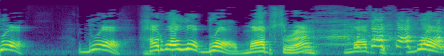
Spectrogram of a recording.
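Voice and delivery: very slow, loud, drawn-out, swooping show-off yell. Retelling how a friend tried on fur coats in a shop: imitating a friend yelling.

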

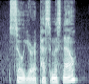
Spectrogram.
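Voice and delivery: ordinary talk

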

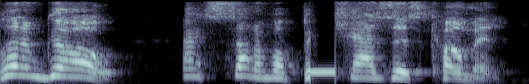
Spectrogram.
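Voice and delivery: mock very high, wild, high-pitched yell. Telling how the men rushed in and held someone back, imitating someone shouting. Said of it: "Pillman shouts".

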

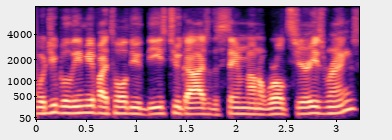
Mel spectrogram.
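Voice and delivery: ordinary talk

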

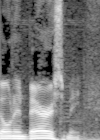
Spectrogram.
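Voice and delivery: normal talking voice

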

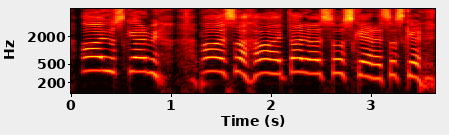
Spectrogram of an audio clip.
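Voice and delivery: high-pitched put-on Spanish accent, female voice.

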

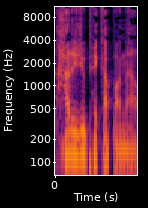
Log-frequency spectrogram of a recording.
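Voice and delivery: rushed, rattled-off delivery. Retelling how Clarice asks Lecter how he noticed: imitating Clarice asking very quickly. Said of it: "she says that very quickly".

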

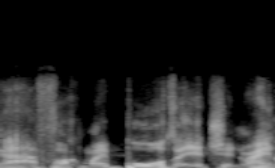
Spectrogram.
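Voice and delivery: coarse, crude put-on tough-guy voice. Showing how he could sound around the rich: put-on crude gavone voice. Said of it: "I could literally sound like a Gavone, right? Like this".

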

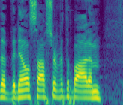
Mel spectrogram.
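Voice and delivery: ordinary talk

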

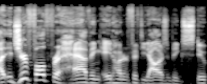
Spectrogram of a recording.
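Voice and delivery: ordinary delivery

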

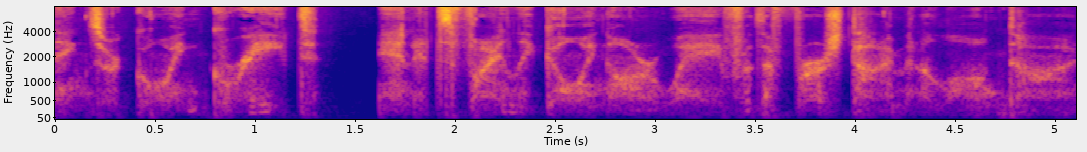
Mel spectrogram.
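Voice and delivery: hushed, soft whisper, like a secret. Telling the listener something as if it were a secret, soft whisper. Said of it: "I'm going to whisper to you and I'm going to act like it's a secret".

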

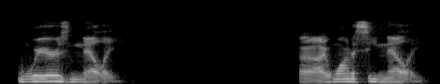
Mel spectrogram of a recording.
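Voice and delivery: put-on faint, barely audible whisper. Retelling a man asking for Nelly, in a voice barely a whisper. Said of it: "voice barely a whisper".

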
